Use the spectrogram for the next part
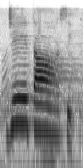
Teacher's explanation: ಜೇತಾಸಿ ಸಿ ಮಾತ್ರ ರಸ್ವ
